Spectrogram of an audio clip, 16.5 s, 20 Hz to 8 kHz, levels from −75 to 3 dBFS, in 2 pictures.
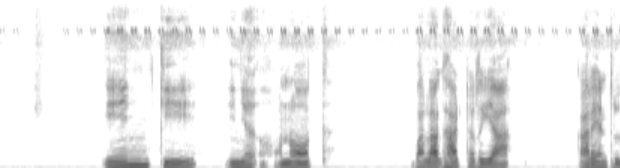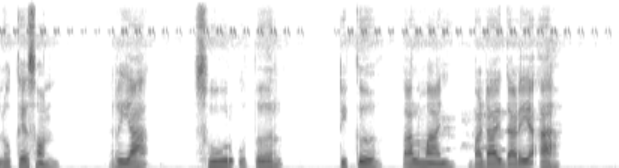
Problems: constant background noise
